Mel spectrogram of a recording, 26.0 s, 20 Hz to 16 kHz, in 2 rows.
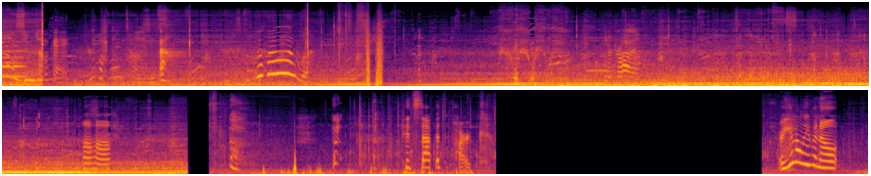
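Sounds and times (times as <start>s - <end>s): car engine and road hum: 0.0s - 20.4s, 24.4s - 26.0s.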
